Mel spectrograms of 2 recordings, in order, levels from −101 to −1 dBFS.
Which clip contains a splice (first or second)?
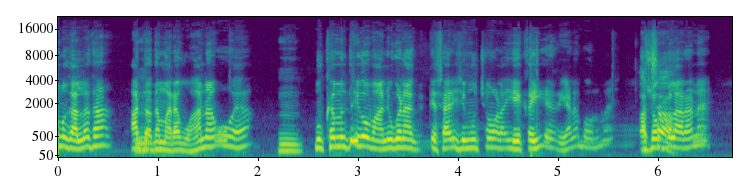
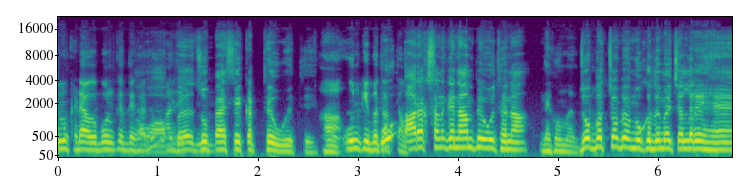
second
